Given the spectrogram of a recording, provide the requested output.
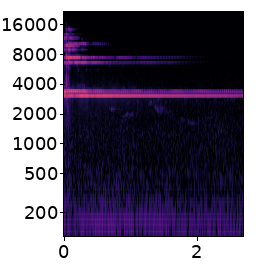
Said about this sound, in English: I'll bring us out with these beautiful tingshas,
